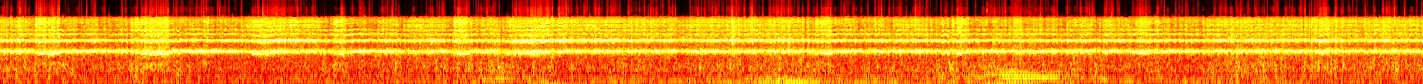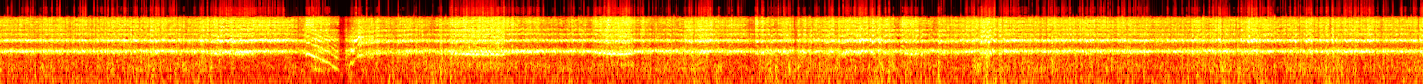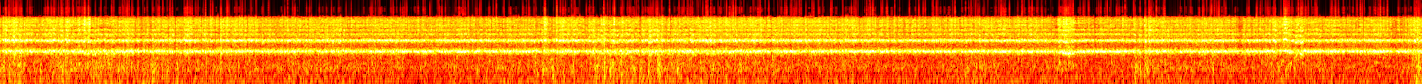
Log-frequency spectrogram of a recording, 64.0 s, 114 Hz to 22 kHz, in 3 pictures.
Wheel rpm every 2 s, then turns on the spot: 230, 230, 220, 220, 230, 230, 230, 230, 230, 230, 230, 230, 230, 140, 220, 230, 230, 220, 230, 230, 230, 230, 230, 230, 230, 230, 230, 230, 230, 230, 230, 230.
none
